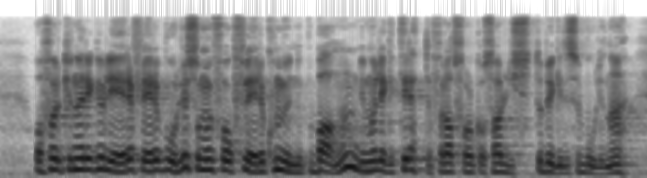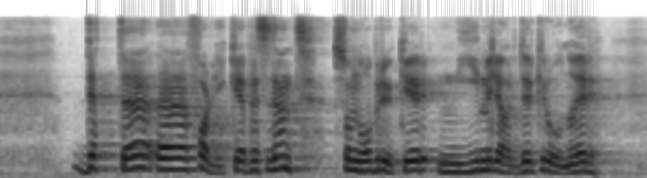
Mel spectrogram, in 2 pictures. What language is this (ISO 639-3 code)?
nor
